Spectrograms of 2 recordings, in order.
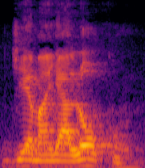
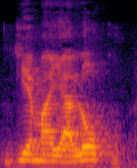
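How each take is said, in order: The two takes are said the same way.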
